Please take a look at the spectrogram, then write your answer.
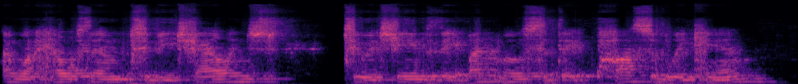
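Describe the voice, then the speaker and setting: A man's plain, everyday voice at medium pitch, at a fairly slow pace. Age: 60s. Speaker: network marketing business leader. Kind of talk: webinar presentation.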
